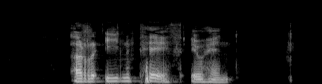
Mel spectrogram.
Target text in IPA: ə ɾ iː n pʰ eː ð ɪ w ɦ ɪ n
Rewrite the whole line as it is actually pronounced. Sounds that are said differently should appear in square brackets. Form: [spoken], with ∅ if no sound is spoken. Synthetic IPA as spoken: ə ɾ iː n pʰ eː [θ] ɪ w ɦ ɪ n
